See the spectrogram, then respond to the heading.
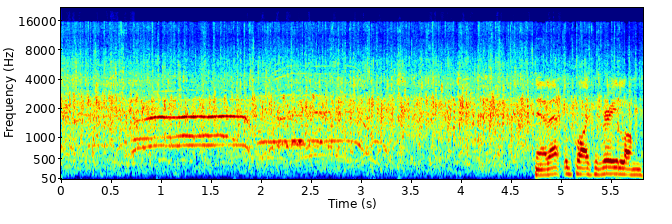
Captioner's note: laughter, applause; cheering, applause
